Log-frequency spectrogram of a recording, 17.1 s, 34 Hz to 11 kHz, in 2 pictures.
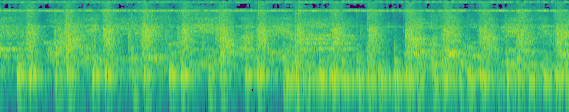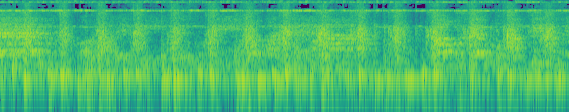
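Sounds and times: congregation singing: 0.0s - 17.0s
rhythmic hand clapping: 0.0s - 17.0s.

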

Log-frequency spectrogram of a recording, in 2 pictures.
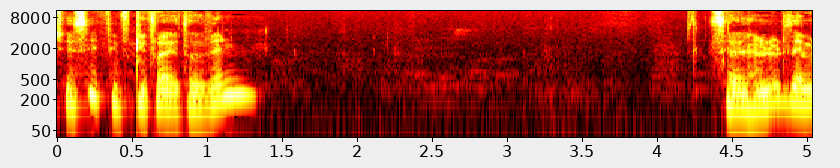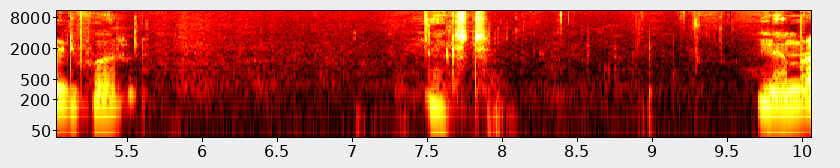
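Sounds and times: person speaking: 4.2s - 5.7s, 7.4s - 8.2s.

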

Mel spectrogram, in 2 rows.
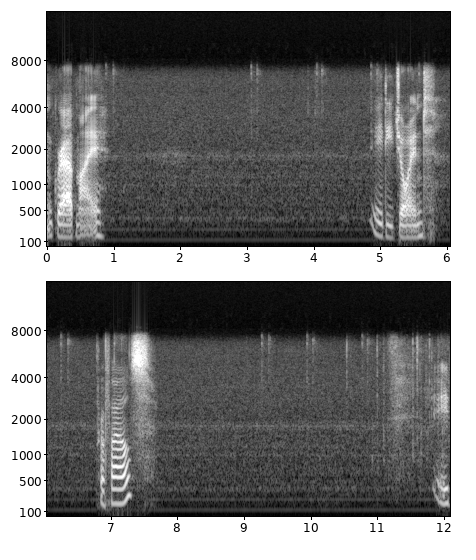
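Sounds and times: low steady hum: 0.0s - 12.0s
computer mouse click: 3.0s - 3.2s, 3.9s - 4.2s, 6.2s - 6.5s, 9.2s - 11.8s.

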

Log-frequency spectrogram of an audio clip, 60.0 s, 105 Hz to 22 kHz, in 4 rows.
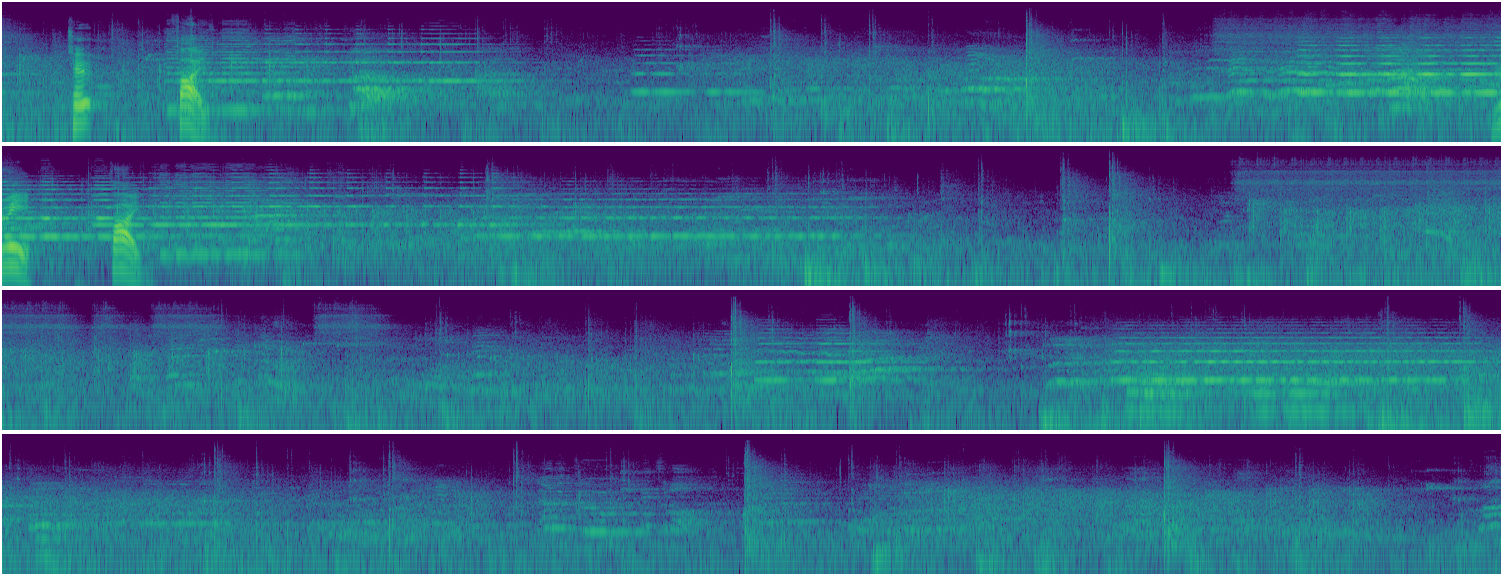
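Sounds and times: voices echoing in hall: 0.0s - 59.9s
racket striking shuttlecock: 37.2s - 37.6s, 52.4s - 53.0s.

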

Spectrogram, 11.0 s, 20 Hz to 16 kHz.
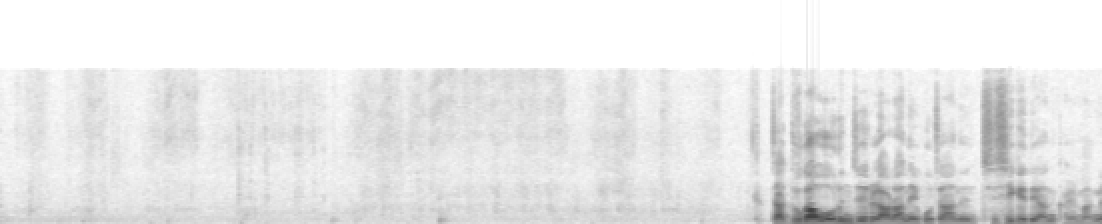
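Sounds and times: eraser rubbing on chalkboard: 0.3s - 2.1s, 3.5s - 7.3s.

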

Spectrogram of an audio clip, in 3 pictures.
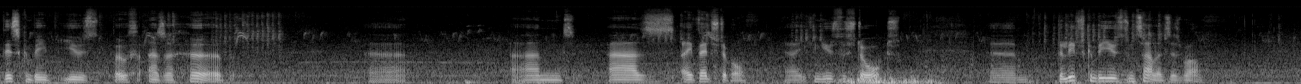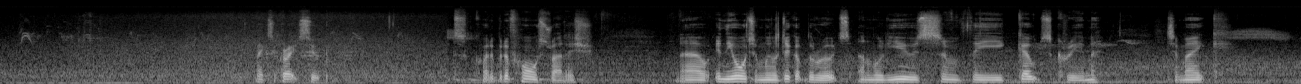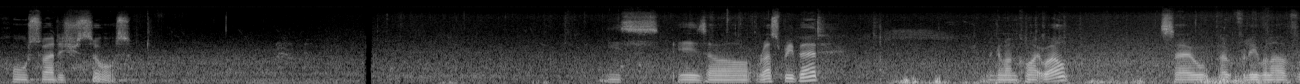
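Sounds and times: bird chirp: 0.6s - 5.9s, 6.5s - 19.6s, 23.0s - 29.3s, 34.7s - 36.7s
wind on microphone: 4.5s - 5.2s, 7.8s - 11.8s, 34.8s - 39.0s.

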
